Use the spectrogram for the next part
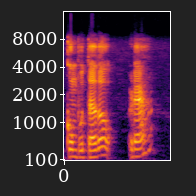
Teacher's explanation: la mayor fuerza de voz está en do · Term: acento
